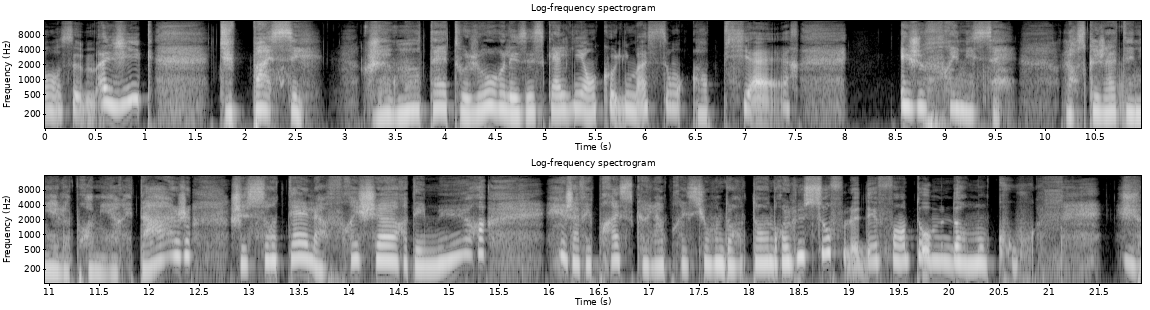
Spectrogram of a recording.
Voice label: voix château enfant

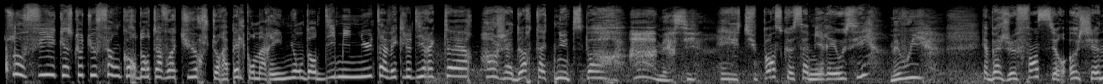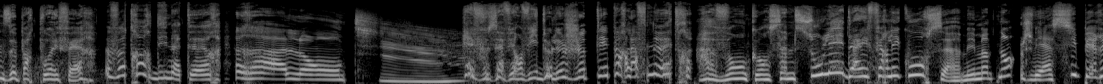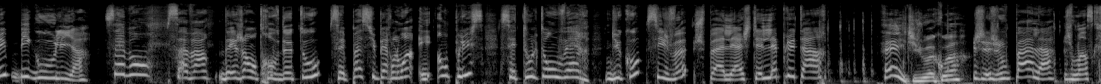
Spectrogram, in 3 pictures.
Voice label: SPOT institutionnels, Comédienne, Voix off

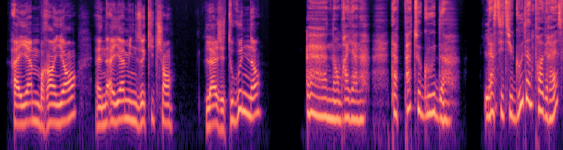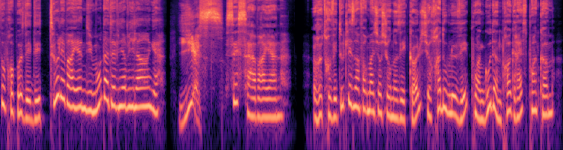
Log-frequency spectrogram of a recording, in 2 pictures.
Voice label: VOIX OFF AUDIOBOOK; "Il faut beaucoup aimer les hommes"(M. Darrieussecq) extrait

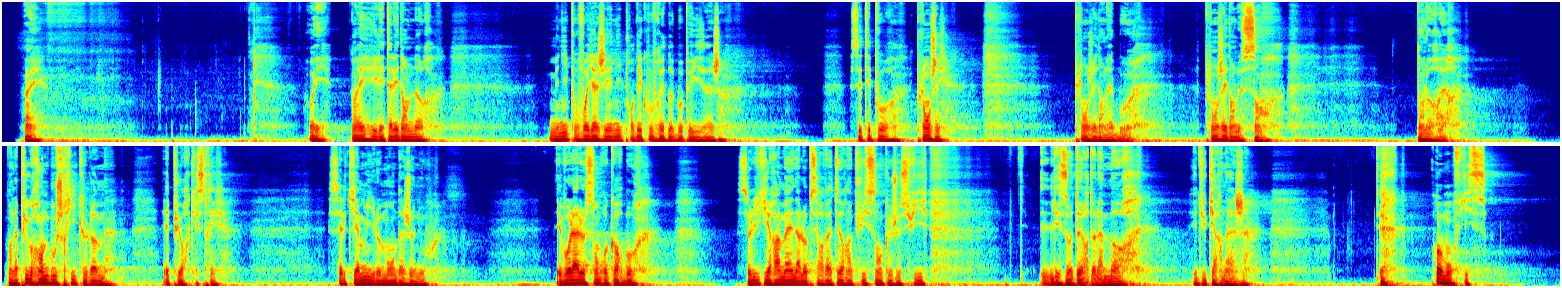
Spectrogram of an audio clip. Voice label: Voix ENJOUÉE du Mécanicien aéronautique

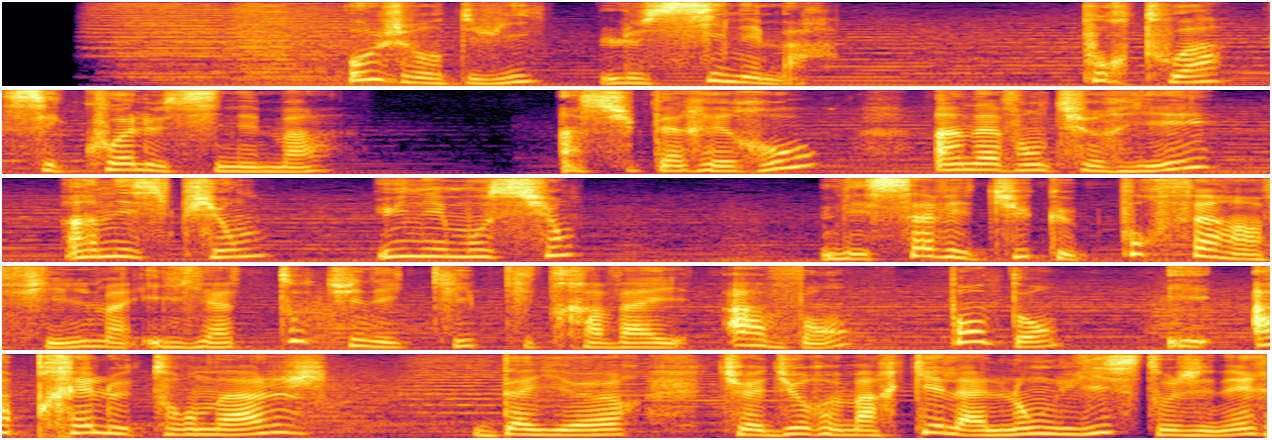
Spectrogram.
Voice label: audio description

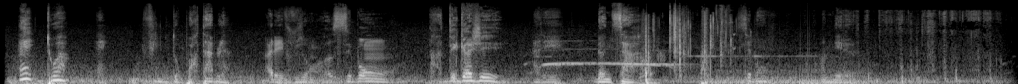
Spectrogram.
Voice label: Oruc voix grave animation

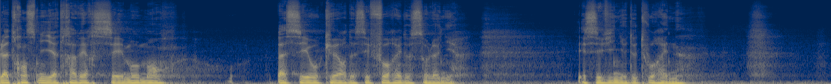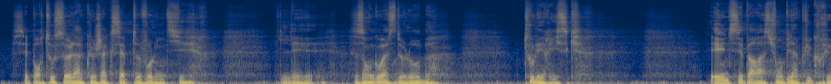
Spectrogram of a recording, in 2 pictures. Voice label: Voix INQUIÈTE du père, écrivant une lettre à son fils soldat WWI

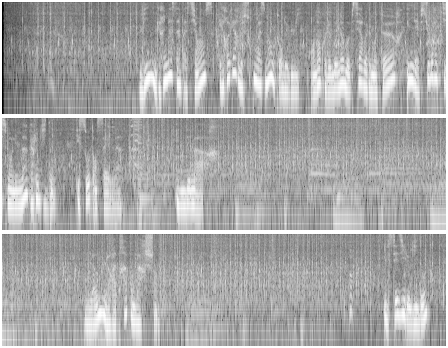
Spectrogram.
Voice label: AUDIODESCRITPION, Voix off; Les vacances de Mr Bean

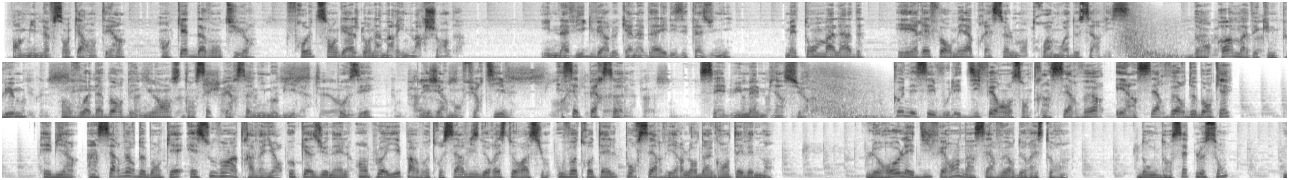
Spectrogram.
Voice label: Reel Narration

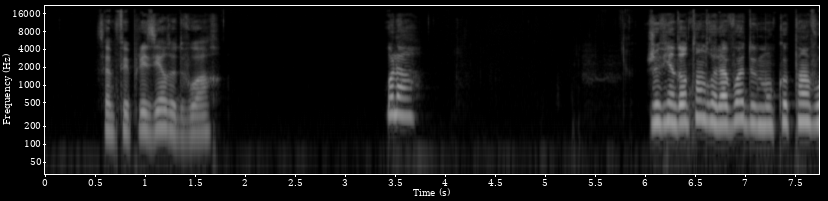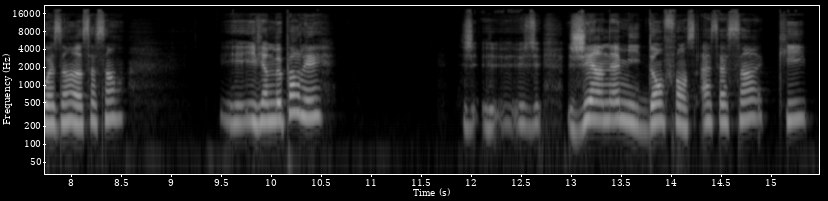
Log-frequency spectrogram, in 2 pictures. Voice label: livre audio; vous reprendrez bien un peu

